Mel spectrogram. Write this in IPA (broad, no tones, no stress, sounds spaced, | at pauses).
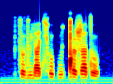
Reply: t͡s o d u j a t͡ɕʰ o kʷ ʌ ǃ ʌ ʂ a t o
